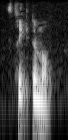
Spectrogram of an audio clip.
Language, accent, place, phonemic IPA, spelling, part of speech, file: French, France, Lyon, /stʁik.tə.mɑ̃/, strictement, adverb, LL-Q150 (fra)-strictement.wav
- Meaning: 1. strictly 2. absolutely, utterly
